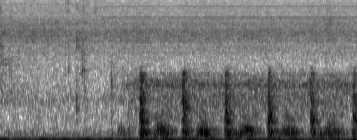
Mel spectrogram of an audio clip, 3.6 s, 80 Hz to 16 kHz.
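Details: First-trimester IVF pregnancy, embryo about 1.2 cm at ultrasound (earlier scan at 6 weeks 2 days showed 125 bpm): rapid, regular whooshing fetal heartbeat on ultrasound Doppler, roughly 140 a minute; normal finding.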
